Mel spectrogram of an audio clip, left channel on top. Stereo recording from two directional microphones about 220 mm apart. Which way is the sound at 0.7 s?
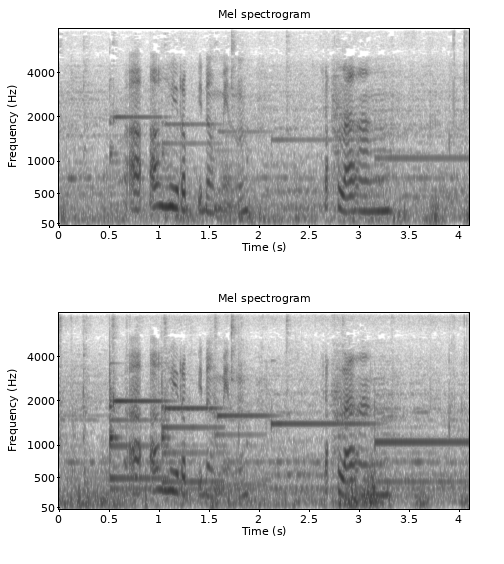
10° left (ahead or behind).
